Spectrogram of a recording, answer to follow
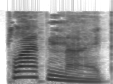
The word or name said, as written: platinite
